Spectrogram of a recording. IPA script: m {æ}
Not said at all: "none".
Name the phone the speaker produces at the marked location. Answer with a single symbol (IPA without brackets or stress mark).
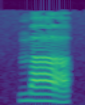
a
